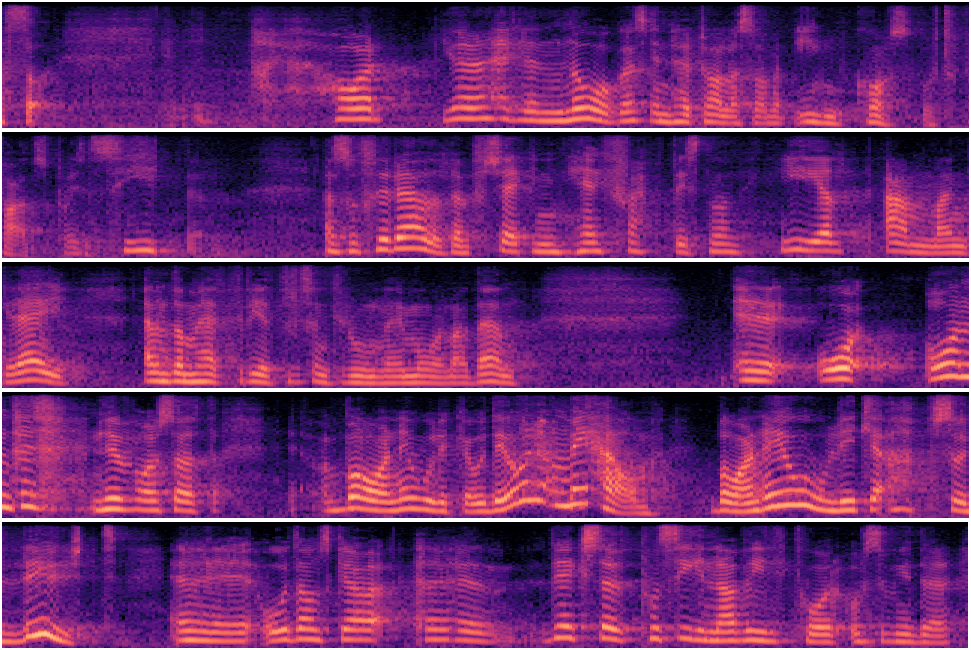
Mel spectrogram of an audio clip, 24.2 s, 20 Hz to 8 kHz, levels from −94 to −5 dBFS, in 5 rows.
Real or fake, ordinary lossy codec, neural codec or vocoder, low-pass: fake; none; codec, 16 kHz in and 24 kHz out, 0.6 kbps, FocalCodec, streaming, 2048 codes; 7.2 kHz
